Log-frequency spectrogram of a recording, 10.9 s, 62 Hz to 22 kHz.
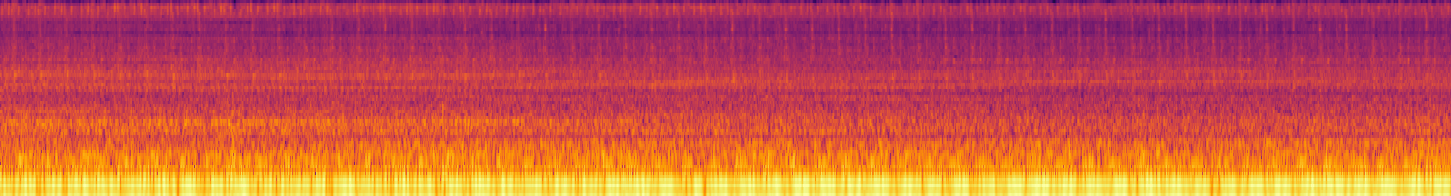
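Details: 2009 Chevy 2500HD 6.0L V8 with cylinder 5 misfire (P0305): heavy idle with uneven pulse and soft tick; found to be a stuck exhaust lifter on cylinder 5, a bad exhaust flange gasket and a stuck cam bearing; engine replaced.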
